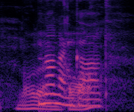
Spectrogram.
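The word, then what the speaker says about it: Nordangård: Nordangard. – Mhm. Das D spricht man mit, okay. Das ist Schwede, ne? Weil die Dänen können ja nicht mal ein D. Also Nordangard, okay.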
